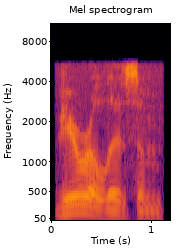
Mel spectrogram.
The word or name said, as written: virilism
